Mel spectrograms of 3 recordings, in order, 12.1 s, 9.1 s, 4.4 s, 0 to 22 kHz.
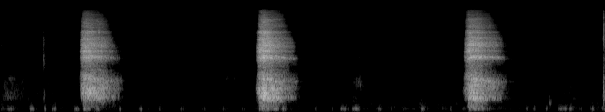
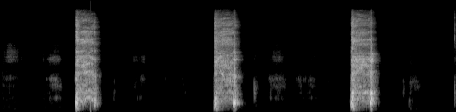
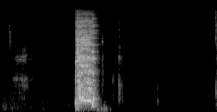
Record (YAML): exhalation_length: 12.1 s
exhalation_amplitude: 32234
exhalation_signal_mean_std_ratio: 0.28
three_cough_length: 9.1 s
three_cough_amplitude: 32768
three_cough_signal_mean_std_ratio: 0.28
cough_length: 4.4 s
cough_amplitude: 32768
cough_signal_mean_std_ratio: 0.25
survey_phase: beta (2021-08-13 to 2022-03-07)
age: 45-64
gender: Male
wearing_mask: 'No'
symptom_runny_or_blocked_nose: true
symptom_fever_high_temperature: true
symptom_headache: true
symptom_onset: 4 days
smoker_status: Never smoked
respiratory_condition_asthma: false
respiratory_condition_other: true
recruitment_source: Test and Trace
submission_delay: 2 days
covid_test_result: Positive
covid_test_method: RT-qPCR
covid_ct_value: 19.8
covid_ct_gene: ORF1ab gene
covid_ct_mean: 20.2
covid_viral_load: 230000 copies/ml
covid_viral_load_category: Low viral load (10K-1M copies/ml)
